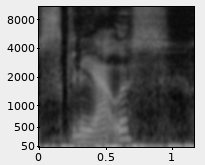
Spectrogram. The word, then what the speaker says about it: Skaneateles: my footing uh beautiful skinny atlas i believe it's how it's pronounced in upstate new york i just got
